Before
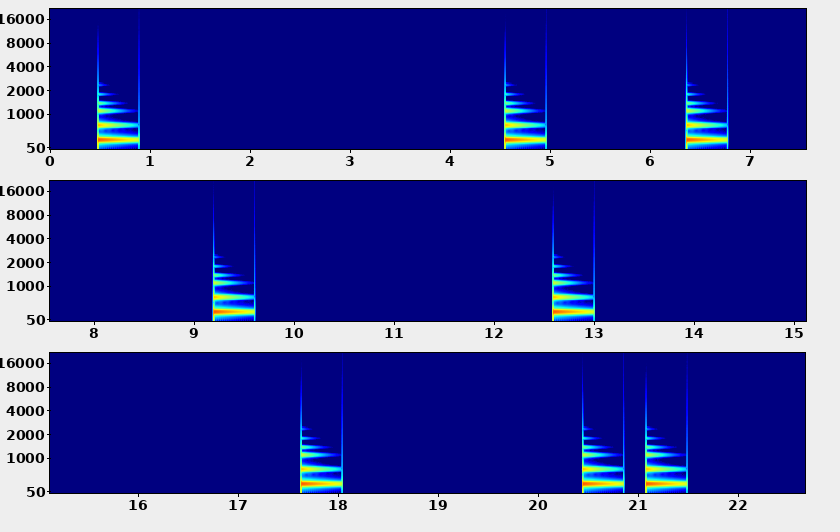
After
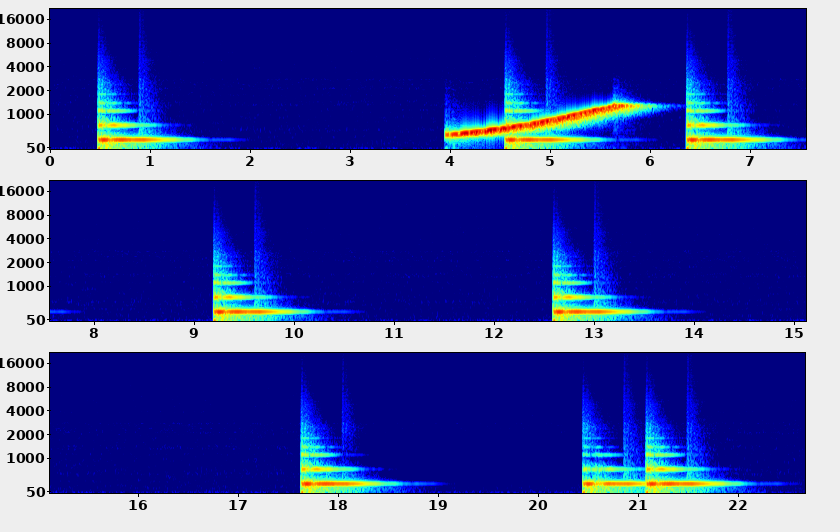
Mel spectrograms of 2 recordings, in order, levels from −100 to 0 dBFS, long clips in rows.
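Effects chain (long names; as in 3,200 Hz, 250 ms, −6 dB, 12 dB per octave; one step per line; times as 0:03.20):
0:03.95–0:05.64: sound drawn into the spectrogram rise 410–1,300 Hz −20 dBFS
0:17.88–0:20.57: drawn EQ curve 130 Hz 0 dB, 490 Hz −6 dB, 1,000 Hz −17 dB, 2,400 Hz −2 dB
rectangular room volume 110 cubic metres, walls mixed, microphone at 4.5 metres
level −8 dB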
